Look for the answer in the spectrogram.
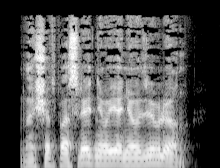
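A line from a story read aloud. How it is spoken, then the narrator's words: Snorting. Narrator (Russian): хмыкнул Иван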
